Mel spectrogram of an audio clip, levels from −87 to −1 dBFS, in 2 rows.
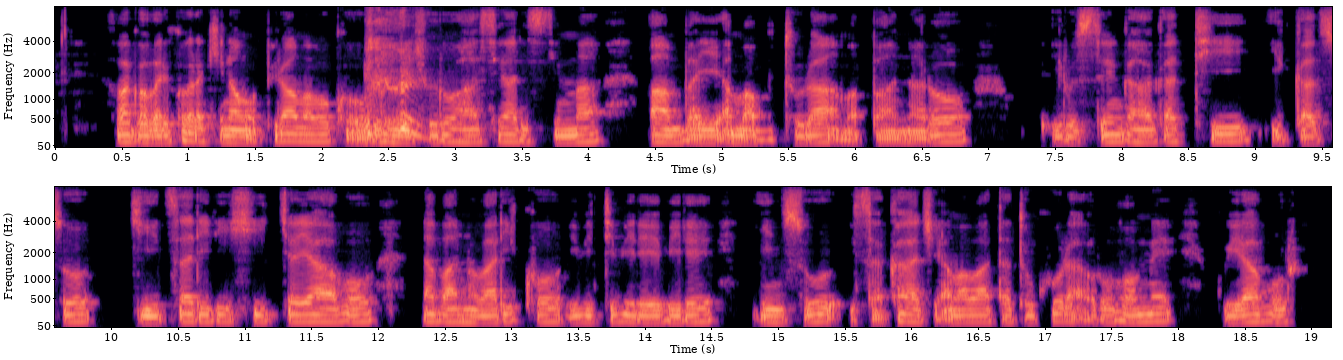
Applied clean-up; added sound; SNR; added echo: none; Cough; 2 dB; none.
